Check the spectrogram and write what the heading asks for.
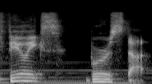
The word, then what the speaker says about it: Felix Burestedt: His name is Felix Burestedt. I think I pronounced that okay.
